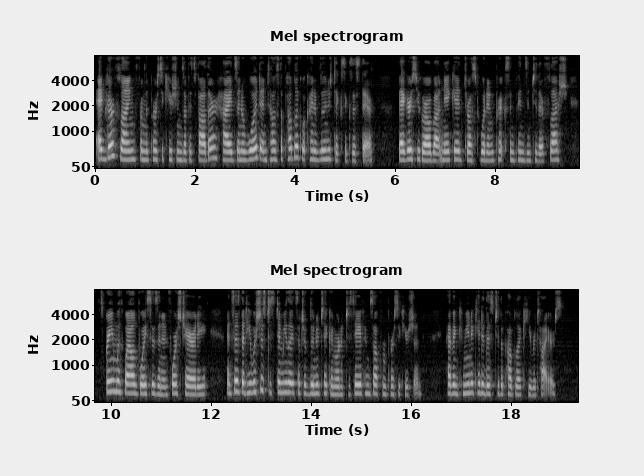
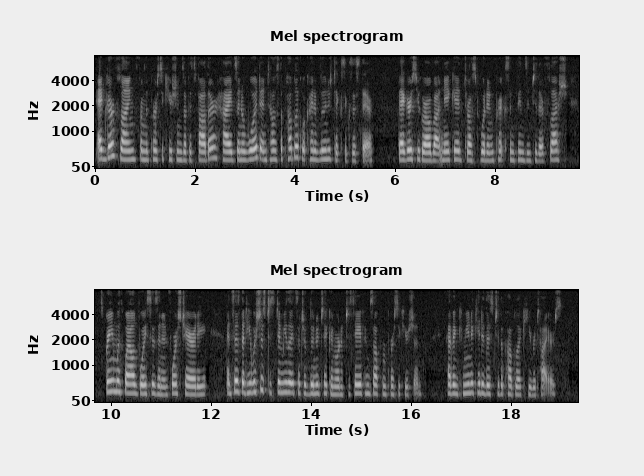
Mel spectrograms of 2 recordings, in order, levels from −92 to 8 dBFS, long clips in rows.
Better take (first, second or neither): first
